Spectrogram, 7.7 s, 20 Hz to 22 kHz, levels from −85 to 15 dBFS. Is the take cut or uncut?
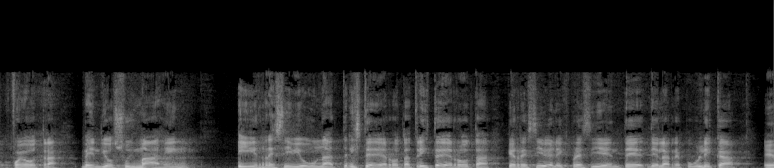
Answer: uncut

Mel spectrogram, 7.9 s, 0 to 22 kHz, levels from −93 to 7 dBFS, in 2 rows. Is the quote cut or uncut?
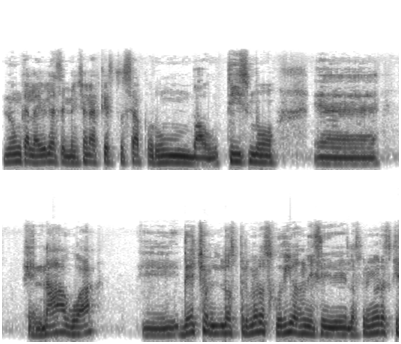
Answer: uncut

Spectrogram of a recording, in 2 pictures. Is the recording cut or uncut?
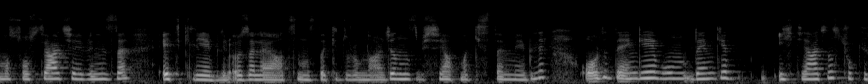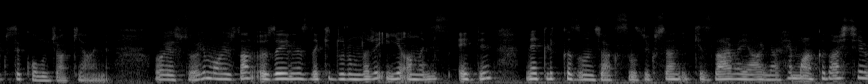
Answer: uncut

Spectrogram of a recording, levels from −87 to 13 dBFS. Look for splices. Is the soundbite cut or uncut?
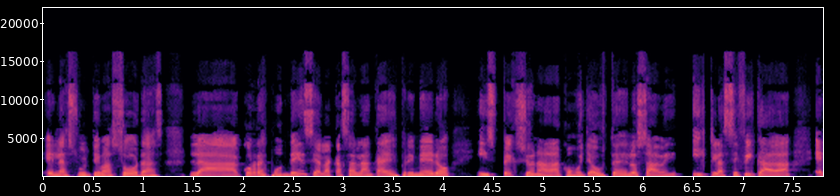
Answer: uncut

